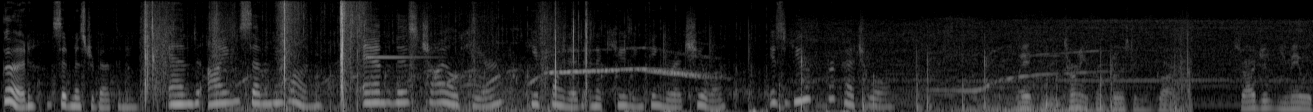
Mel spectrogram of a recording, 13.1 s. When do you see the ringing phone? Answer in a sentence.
You can't hear the ringing phone here.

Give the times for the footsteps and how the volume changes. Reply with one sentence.
You can hear the footsteps from 1.4 to 11.9 s, getting quieter then louder.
